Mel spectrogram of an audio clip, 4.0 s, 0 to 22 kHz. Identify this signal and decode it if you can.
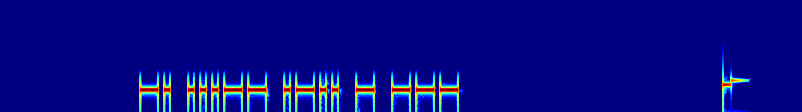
Morse code, heard as a keyed tone, about 40 wpm, 700 Hz. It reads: N3LTO
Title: USA Call Signs Repeated 3x 40wpm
